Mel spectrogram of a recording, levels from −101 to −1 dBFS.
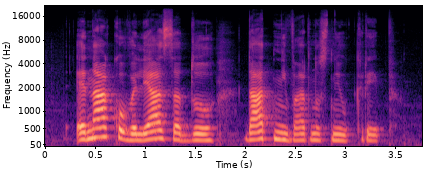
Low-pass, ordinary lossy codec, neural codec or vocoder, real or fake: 19.8 kHz; none; none; real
